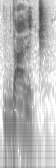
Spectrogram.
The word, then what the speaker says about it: Dalet: Podemos encontrar em outras fontes seu nome como sendo Dalet. Contudo, a pronúncia correta é Dalet.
